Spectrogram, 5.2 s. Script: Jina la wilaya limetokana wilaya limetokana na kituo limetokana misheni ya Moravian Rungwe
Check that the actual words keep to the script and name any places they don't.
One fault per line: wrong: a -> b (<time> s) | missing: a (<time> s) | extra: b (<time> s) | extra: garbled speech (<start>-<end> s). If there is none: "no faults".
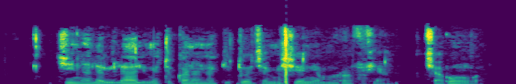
missing: wilaya limetokana (2.0 s)
wrong: limetokana -> cha (2.5 s)
extra: cha (4.2 s)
